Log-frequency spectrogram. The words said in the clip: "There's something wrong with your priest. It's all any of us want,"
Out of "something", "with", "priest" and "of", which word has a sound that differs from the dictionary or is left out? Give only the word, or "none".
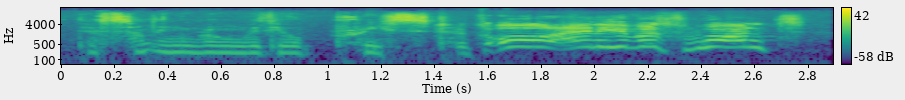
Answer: none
